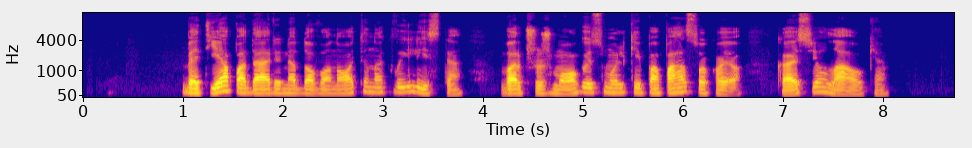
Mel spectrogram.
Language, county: Lithuanian, Vilnius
